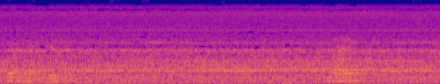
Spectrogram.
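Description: A steady mechanical whir with a constant whine runs throughout, like a running motor or ventilation unit. A voice is heard briefly about three seconds in.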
